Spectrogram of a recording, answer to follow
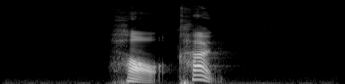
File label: "好看", Hǎokàn; Kata sifat; Bagus (dilihat)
